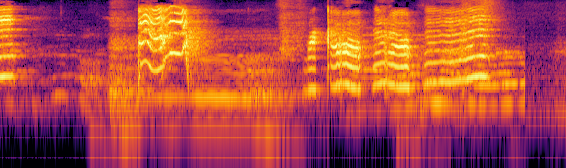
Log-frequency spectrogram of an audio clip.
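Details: Talking parrot kept as a pet, newly arrived and fearful, producing squeaky nasal speech-like phrases with wavering pitch in several quick bursts, with a low murmur of human voice beneath.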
